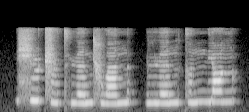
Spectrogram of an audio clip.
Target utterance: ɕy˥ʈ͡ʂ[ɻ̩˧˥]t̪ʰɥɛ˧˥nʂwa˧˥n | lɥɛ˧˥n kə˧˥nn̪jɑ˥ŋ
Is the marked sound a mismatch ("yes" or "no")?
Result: no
